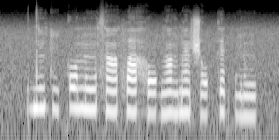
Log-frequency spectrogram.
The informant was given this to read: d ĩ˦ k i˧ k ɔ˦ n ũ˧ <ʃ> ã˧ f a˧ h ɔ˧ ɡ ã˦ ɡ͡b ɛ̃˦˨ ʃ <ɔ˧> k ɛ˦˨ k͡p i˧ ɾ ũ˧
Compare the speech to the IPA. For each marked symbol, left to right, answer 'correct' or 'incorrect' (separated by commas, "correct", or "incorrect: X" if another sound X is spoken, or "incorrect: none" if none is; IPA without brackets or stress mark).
incorrect: s, incorrect: ɔ˨˦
